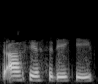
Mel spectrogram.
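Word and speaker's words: Aafia Siddiqui: Well, you did mangle her name a little bit. It's Aifa Siddiqui, but you're very close.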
